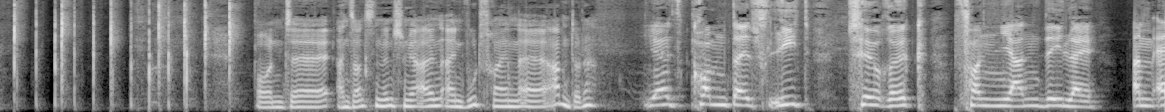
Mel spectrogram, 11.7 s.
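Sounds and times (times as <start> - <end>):
small group clapping in thanks for a show's sound technician: 0.0 - 2.6
speech: 2.6 - 11.6.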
